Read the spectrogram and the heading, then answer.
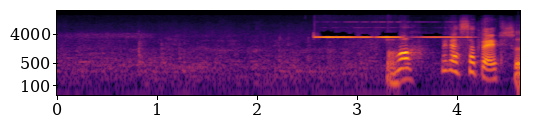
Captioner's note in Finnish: Piip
